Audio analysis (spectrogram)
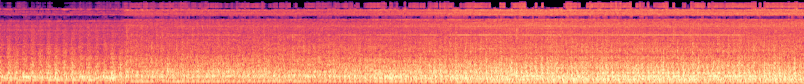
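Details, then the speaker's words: Hotpoint Ariston front-load washer while spinning: knocking about four times a second, first suspected as shock absorbers, actually a loose front counterweight on the tub; tightened to fix. "Проблема в том что передний противовес на баке разболтался Вот и собственно вот такой звук от него идёт стук"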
